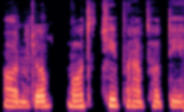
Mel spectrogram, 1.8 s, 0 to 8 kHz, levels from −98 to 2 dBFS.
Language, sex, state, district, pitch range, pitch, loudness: Hindi, male, Bihar, Samastipur, 145-165 Hz, 150 Hz, -19 LUFS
